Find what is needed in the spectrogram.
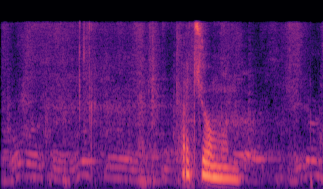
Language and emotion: Russian, neutral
